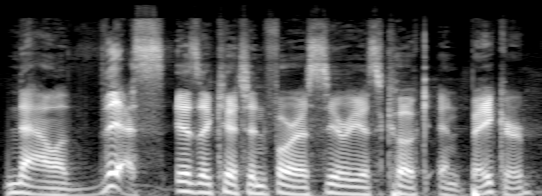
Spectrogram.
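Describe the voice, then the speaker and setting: A man's voice: mid-range voice, a little slow, sharp tone. A man playing a coaxing real estate agent, eager to sell, in a scripted fairy-tale parody. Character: smooth-selling male real estate agent, eager to please. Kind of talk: scripted stage parody sales pitch.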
